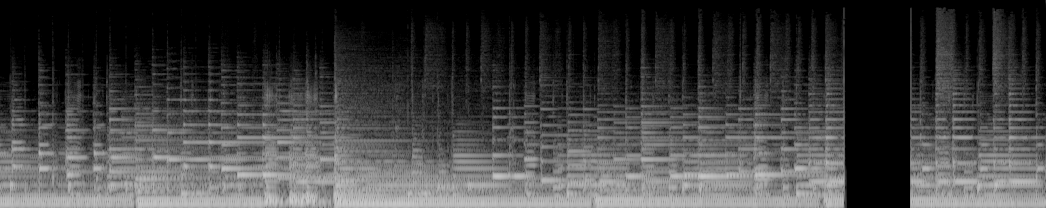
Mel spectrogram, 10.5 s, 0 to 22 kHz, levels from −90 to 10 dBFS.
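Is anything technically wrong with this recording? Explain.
Yes. At 8.45 s the sound halts abruptly and stays silent until 9.12 s, a gap of about 0.67 s. This is a playback stall, likely from the player's buffer running dry or its output thread being blocked, so nothing reached the output until it recovered.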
